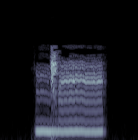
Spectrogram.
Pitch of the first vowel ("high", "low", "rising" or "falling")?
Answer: high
